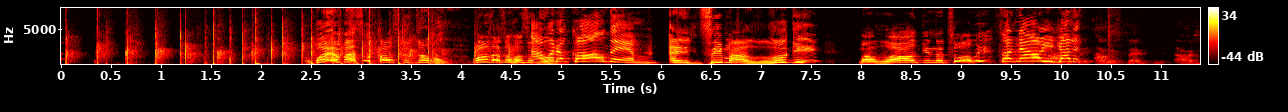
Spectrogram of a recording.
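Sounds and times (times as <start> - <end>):
hands clapping: 0.0 - 4.8
speech: 2.4 - 11.3.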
